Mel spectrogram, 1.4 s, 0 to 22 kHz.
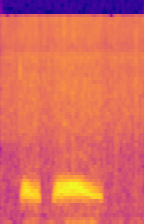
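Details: Spotted dove decoy bird used in trapping, recorded 26 November 2022: a short low coo followed by a longer, slightly arched coo, both mellow and deep.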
